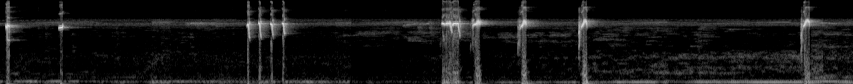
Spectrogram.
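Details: Lure recording of a blue-crowned hanging parrot to make other birds answer: a scattered series of very high, thin chips and squeaks, some in quick triple bursts, with long gaps and a faint low hum.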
